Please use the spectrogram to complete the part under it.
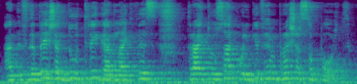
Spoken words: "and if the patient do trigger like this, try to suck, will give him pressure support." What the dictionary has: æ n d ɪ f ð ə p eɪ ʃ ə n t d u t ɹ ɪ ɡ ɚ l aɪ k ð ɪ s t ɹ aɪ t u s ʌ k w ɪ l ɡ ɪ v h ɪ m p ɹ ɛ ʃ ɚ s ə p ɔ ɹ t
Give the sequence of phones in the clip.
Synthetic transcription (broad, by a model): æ n d ɪ f ð ə b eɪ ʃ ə t d u t ɹ ɪ ɡ ɚ l aɪ k ð ɪ s t ɹ aɪ t u s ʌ k w ɪ l ɡ ɪ v h ɪ m b ɹ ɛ ʃ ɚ s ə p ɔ ɹ t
